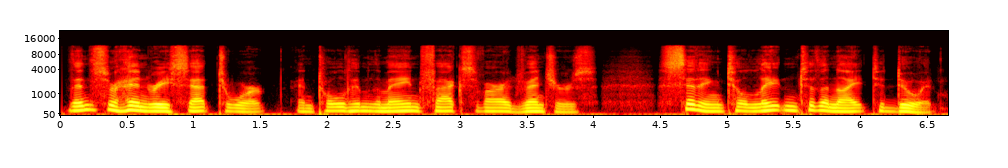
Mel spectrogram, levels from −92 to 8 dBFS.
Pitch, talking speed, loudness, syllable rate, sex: 135 Hz, 215 wpm, -17 LUFS, 5.1 syllables/s, male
